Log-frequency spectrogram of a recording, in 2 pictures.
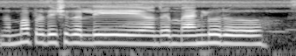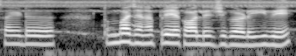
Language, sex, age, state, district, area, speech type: Kannada, female, 30-45, Karnataka, Udupi, rural, spontaneous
